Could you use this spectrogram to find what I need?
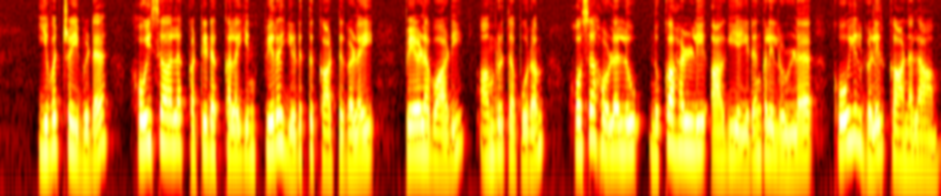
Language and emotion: Tamil, neutral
